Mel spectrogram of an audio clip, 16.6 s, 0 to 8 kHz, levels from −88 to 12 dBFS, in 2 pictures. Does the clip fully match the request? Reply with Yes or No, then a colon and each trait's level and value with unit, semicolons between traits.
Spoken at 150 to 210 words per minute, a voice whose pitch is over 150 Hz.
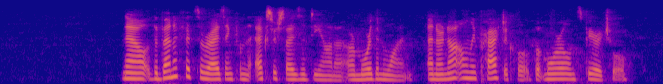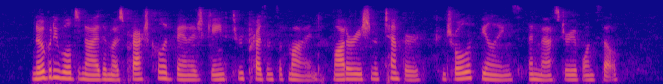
Yes: average, 160 wpm; medium, 185 Hz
